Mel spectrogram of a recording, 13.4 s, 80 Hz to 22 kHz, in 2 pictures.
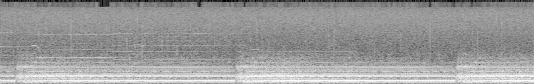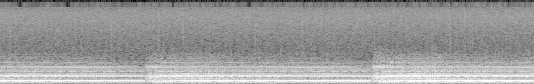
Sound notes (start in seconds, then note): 0.0 bell tolls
